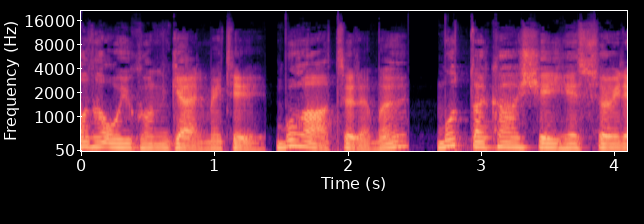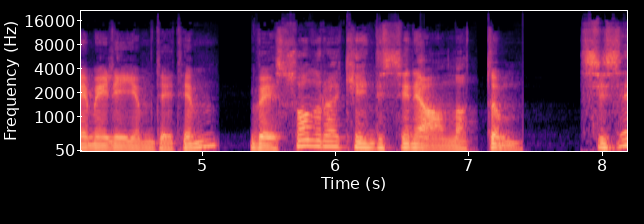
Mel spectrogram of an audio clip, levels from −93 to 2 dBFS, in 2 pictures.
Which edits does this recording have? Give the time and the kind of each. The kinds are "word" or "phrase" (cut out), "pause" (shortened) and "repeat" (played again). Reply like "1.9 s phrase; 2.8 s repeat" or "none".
1.4 s pause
